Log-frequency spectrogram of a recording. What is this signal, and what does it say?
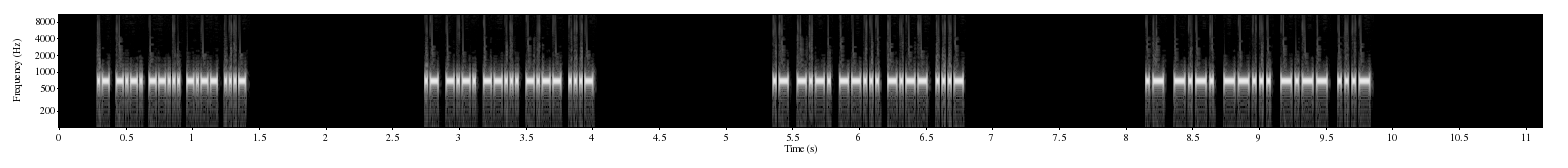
Morse code, heard as a keyed tone, about 59 wpm, 700 Hz. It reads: AC7YV AC7YV AC7YV AC7YV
